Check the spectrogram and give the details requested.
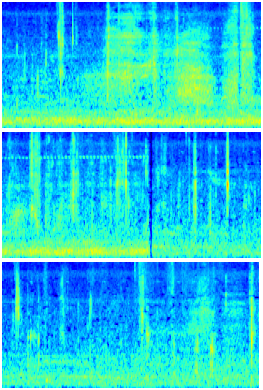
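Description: A person chewing and biting into roasted cow hoof, with wet mouth sounds and scattered sharp crunches. About halfway through the steady chewing drops away, leaving only occasional snaps and clicks.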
